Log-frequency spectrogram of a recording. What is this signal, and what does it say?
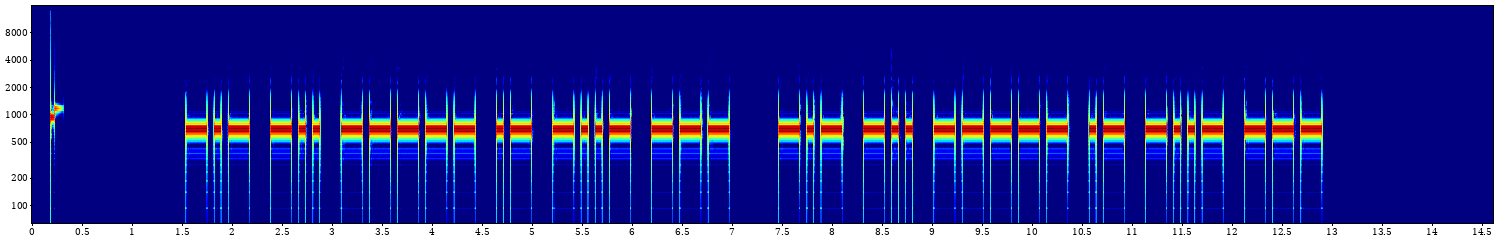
Morse code, heard as a keyed tone, about 17 wpm, 700 Hz. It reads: KD0AXO KD0AXO
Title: USA Call Signs Repeated 2x 17wpm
